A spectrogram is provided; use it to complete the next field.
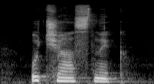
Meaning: participant
- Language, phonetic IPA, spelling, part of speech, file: Ukrainian, [ʊˈt͡ʃasnek], учасник, noun, Uk-учасник.ogg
